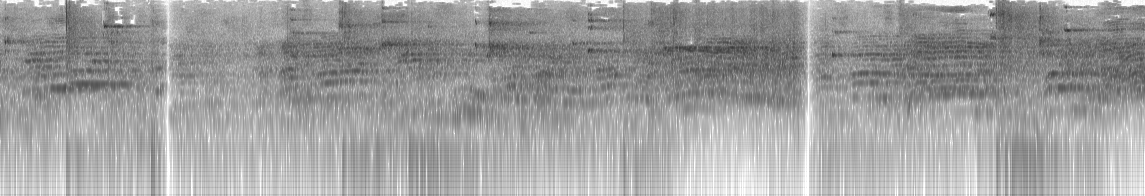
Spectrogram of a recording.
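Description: Live volleyball rally in an echoing gym: girls' voices calling and shouting over the play, with the thud of the ball being struck and passed. The sound drops out briefly twice, about a second in and about six seconds in, where clips are cut together.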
